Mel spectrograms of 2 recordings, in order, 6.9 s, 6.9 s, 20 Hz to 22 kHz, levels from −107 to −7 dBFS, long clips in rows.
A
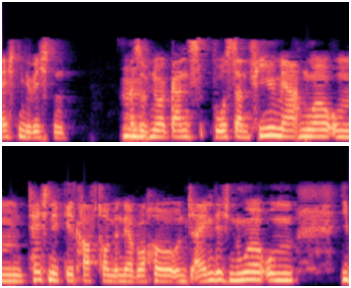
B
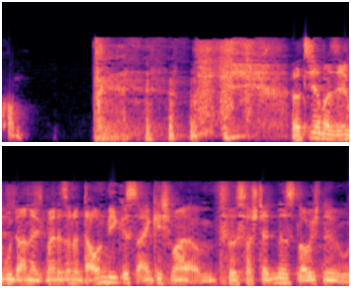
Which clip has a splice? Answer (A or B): A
